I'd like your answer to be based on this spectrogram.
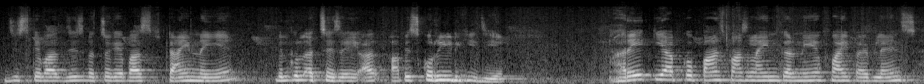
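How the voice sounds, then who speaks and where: A man's voice: high-pitched, fairly even intonation, normal speed, a little mellow, slight background noise. Patient male shorthand teacher. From India. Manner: patient, repetitive, walks through examples step by step. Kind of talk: classroom lesson.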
